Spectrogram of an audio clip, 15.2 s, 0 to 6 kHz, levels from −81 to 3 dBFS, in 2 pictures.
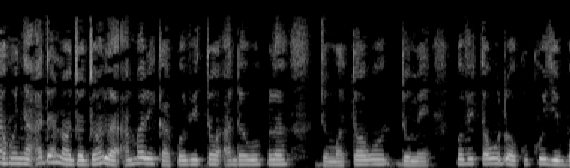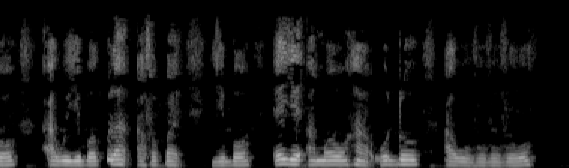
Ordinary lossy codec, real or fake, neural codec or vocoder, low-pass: MP3, 24 kbps; real; none; 5.4 kHz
